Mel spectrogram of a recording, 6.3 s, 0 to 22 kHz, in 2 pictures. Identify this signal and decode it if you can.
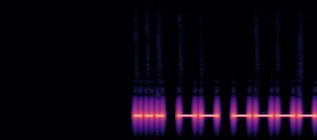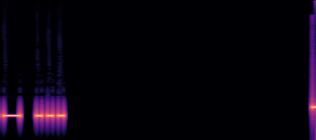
Morse code, heard as a keyed tone, about 22 wpm, 700 Hz. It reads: SM0S
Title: DXCC-100 Call Signs - 4 Characters - 22wpm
